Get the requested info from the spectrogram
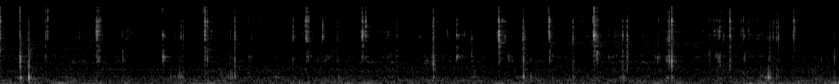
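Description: Uncooked black rice grains crunching as they are chewed close to the microphone, a quick, irregular run of sharp cracks.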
